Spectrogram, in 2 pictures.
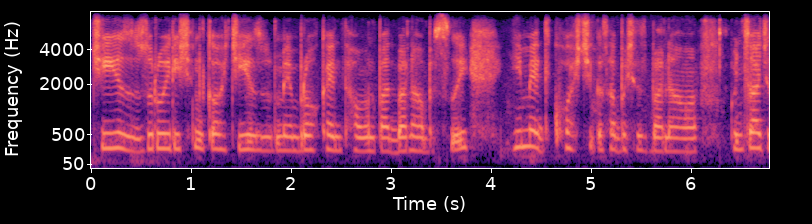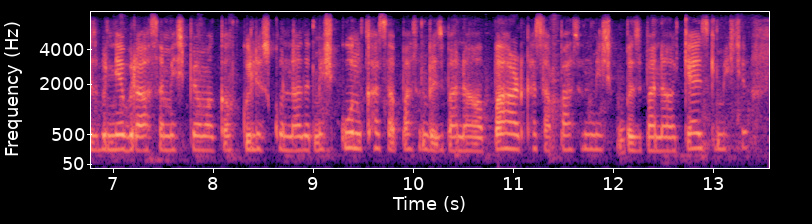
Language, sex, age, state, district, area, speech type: Kashmiri, female, 30-45, Jammu and Kashmir, Bandipora, rural, spontaneous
